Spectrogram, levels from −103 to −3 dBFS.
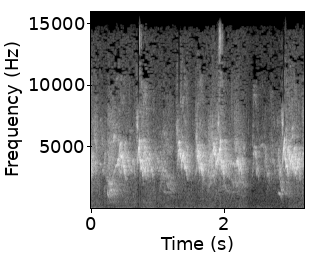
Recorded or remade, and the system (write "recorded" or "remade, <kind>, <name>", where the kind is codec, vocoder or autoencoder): recorded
